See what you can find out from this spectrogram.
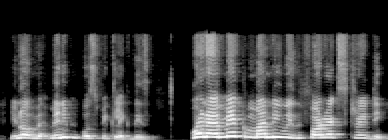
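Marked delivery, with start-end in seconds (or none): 1.9-3.9 high, loud mock of a hopeful beginner; mocking wrong way. Coach mocks beginners who say when I make money. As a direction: parody the wishful talk you're warning against, pitched high. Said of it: "don't speak like this".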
